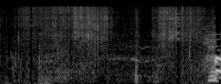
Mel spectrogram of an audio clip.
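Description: Dry grass and brush rustling and crackling, with a single light click about a second and a half in.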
